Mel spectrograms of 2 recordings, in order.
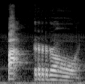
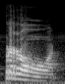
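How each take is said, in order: First: It is split into two syllables, pa-rot. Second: It is said as one syllable with a cluster. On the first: The speaker calls it right. "พยางค์แรกจะออกเสียงอะกึ่งเสียง" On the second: The speaker calls it wrong. "รีบอ่านทันทีเลยปรอดอาดไม่ใช่นะคะ"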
